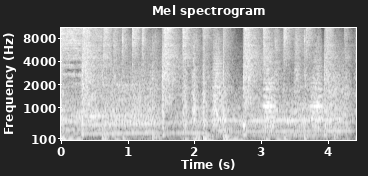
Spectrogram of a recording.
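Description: A Ford GT supercar lapping a race track at speed, its engine loud and close, rising and dropping through rapid gear changes while the tires squeal and skid through the corners.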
